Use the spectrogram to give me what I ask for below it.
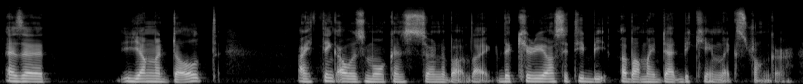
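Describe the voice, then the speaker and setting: Speaking at a normal speed with a medium pitch and some vocal fry, this Bruneian-accented man in his thirties is a podcast host taking the guest seat. He recounts his own experiences informally and brings them to life by quoting his past thoughts, all on a dry, studio-quality recording.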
